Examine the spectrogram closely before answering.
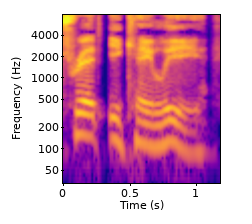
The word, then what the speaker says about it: triticale: Triticale, pronounced trit-ikeli, is a hybrid grain created by crossing wheat and rye.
